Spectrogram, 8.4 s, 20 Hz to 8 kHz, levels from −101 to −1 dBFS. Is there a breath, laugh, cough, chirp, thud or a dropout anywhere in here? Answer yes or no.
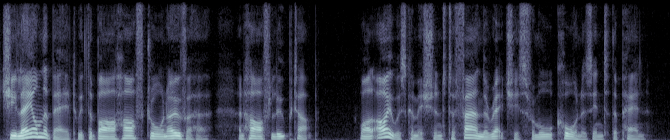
no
